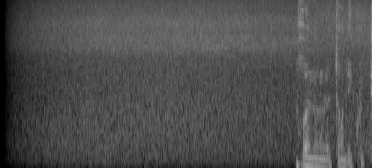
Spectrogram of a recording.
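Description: Small waves wash steadily onto a sandy shore.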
